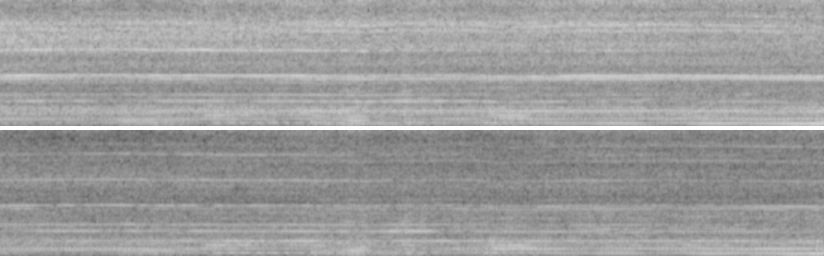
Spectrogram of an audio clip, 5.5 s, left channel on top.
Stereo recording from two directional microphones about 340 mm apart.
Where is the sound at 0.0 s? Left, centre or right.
Centre.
